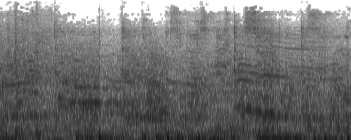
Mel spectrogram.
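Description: Live band music at a concert, with strong bass and drums, and a crowd loudly cheering and singing along over it.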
